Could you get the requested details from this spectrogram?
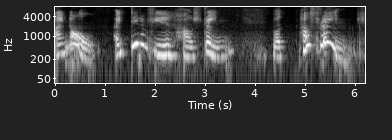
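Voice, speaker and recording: Using a put-on character voice, a woman speaks in a high pitch at a very slow pace with long, frequent pauses. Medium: solo performance. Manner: sly, gloating.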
